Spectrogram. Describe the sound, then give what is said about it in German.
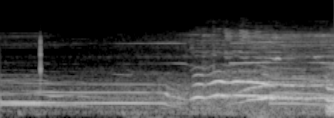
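A wolf howls in a long, steady tone that bends and wavers, joined midway by other overlapping howls forming a chorus; clear, with no talking. “Ihr habt es vielleicht schon erkannt. Der Wolf ist das.”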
